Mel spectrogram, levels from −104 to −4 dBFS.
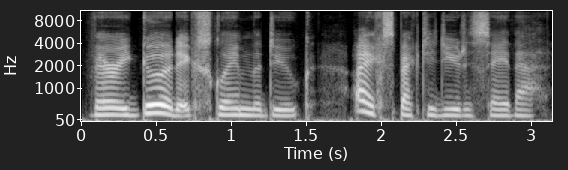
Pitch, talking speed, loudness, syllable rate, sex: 195 Hz, 210 wpm, -18 LUFS, 5.8 syllables/s, female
